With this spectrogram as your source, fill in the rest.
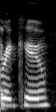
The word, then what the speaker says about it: Riku: How about Riku? Is that how you pronounce his name?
